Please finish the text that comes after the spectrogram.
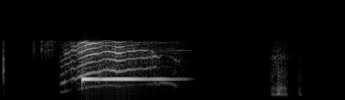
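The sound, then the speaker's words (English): A cat lets out one drawn-out, wavering meow, clear, followed after a short pause by a brief low rustle or murmur. No one speaks. “I hear a cat.”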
